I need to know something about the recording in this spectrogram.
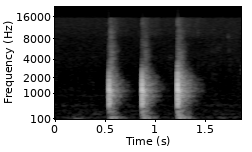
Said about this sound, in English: and they come in they do three knocks what can we knock on you have anything to knock on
